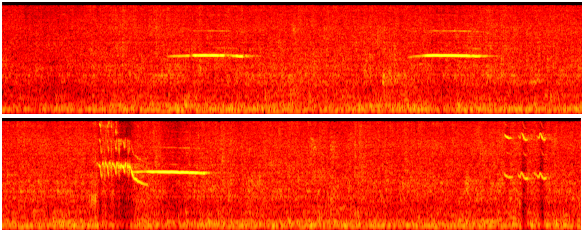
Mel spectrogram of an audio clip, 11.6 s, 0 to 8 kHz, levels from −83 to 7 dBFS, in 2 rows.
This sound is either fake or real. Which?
real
